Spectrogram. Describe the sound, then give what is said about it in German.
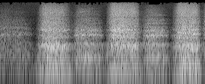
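A man's voice imitates rapid breathing with five quick, loud, airy breaths in a steady rhythm and short gaps between them. “und ich atme die ganze Zeit so ganz schnell”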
